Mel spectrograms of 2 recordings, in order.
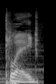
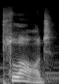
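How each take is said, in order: First: The vowel is 'ay', like played. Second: The vowel is an open 'o', like plod. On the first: "Some people would say played, but that would definitely be wrong" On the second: "Up north, where I'm from, my old granny would have said plod"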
